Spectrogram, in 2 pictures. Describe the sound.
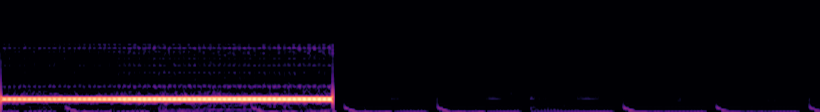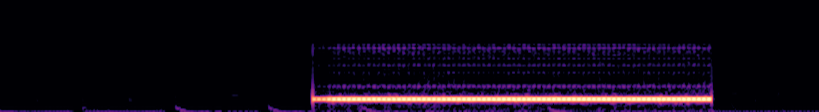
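A telephone dial tone hums steadily, cuts out while a number is dialed as a run of soft clicks, then the same steady tone returns for about two seconds.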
